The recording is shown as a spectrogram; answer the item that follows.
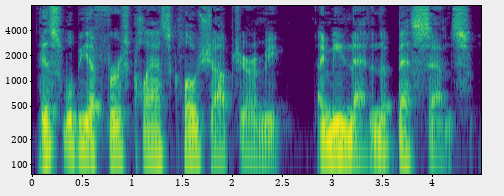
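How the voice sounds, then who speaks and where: A man's voice: fairly low pitch, huge pitch swings, moderate pace, gravelly, breathy edge, pitched above the performer's own voice, full character voice. A man voicing an affable, confident architect in an audiobook, chummy, agreeable and mildly amused. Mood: brisk, confident. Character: George, affable, confident male architect, amused old friend.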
